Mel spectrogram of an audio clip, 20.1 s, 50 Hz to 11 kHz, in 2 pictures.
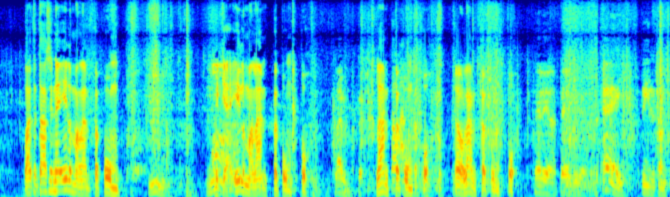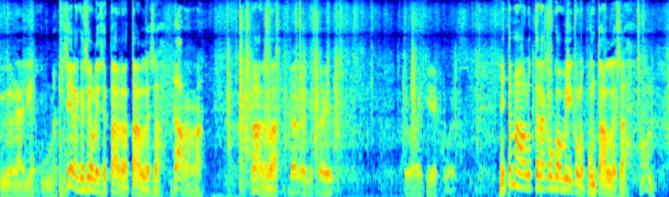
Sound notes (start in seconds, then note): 4.8 guys joking in Finnish, can't translate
